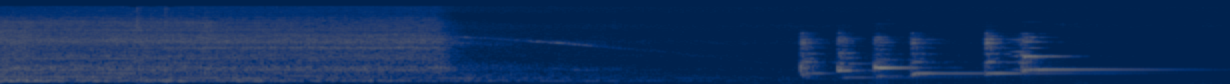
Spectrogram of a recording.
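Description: iRobot Roomba robot vacuum settling on its charging dock: its motors run, shut off about two seconds in, and spin down with a falling whine. About four seconds in, a short melody of about six electronic chime notes plays, the robot's docking tune.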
